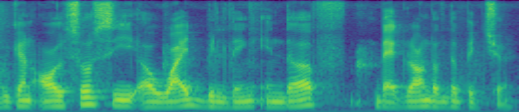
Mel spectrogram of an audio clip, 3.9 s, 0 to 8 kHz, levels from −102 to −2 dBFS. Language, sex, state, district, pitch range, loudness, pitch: English, male, Assam, Kamrup Metropolitan, 100-110 Hz, -20 LUFS, 105 Hz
